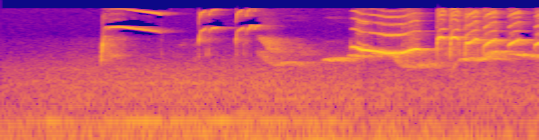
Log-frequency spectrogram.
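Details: Orange-headed thrush in a lure recording meant to provoke agitated calling: soft high whistled slurs, then a louder run of sharp, rapidly warbled notes near the end.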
